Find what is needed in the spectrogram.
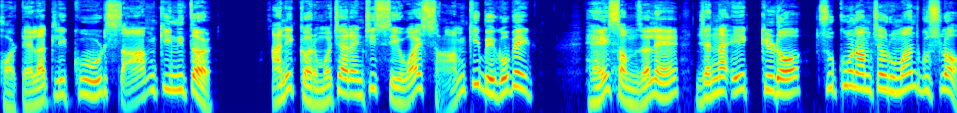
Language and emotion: Goan Konkani, happy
